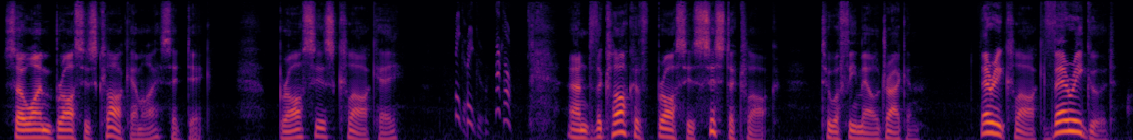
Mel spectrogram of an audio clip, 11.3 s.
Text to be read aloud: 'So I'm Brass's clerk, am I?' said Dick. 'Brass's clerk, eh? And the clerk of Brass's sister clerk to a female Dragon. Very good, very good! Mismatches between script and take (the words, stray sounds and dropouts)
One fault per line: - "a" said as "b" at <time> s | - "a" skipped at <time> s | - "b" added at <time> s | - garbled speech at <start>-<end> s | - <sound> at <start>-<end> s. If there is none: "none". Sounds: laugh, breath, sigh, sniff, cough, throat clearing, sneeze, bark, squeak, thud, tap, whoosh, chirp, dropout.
- chirp at 4.6-5.2 s
- "good" said as "clerk" at 10.0 s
